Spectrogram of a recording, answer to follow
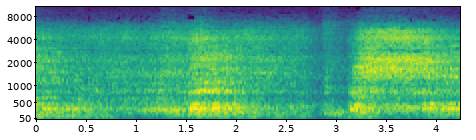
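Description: Animatronic Tyrannosaurus rex's recorded roar playing over loudspeakers, a rough noisy growl that swells about one and a half seconds in and again, more abruptly, after a brief dip near three seconds.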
